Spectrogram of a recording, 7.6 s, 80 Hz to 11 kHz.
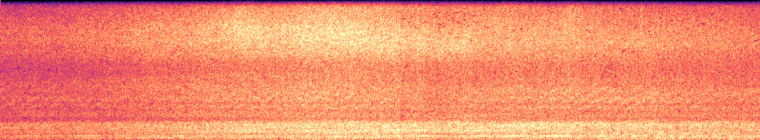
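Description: South Western Railway Class 450 Desiro electric multiple unit running into the platform. Its wheels rumble on the rails, growing louder over the first few seconds as the train draws alongside and then holding steady, with a steady hum running through it.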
